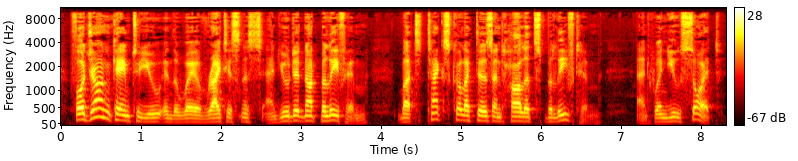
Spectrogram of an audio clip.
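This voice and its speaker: A man narrating scripture as a scripted audiobook, in a solemn, emphatic storytelling manner. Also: on the low side.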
